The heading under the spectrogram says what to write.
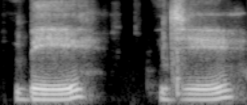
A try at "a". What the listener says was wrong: आ की आ वाली आवाज नहीं आई आपकी।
